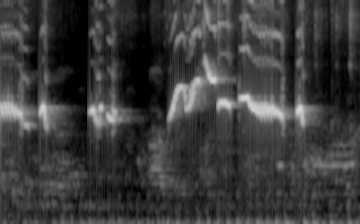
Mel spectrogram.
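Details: Oriental magpie-robin song in the loud, open ngeplong style, played as a lure to call other magpie-robins: clear whistled phrases, short slurred notes, then a rising sweep into sustained bright whistles, over a faint low hum.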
